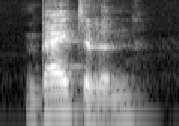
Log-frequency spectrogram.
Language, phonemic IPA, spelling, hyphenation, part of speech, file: Dutch, /ˈbɛi̯.tə.lə(n)/, beitelen, bei‧te‧len, verb, Nl-beitelen.ogg
- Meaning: to chisel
